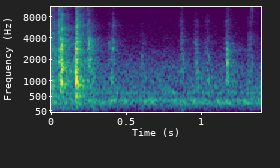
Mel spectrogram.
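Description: Typing on a budget non-mechanical membrane computer keyboard costing under 1.5k rupees, soft muffled key taps in a quick irregular burst at the start, then a few scattered lighter presses, close and fairly quiet.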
